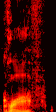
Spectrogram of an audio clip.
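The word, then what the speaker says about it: coif: stuff like this padded quaf or CIF if you would prefer to pronounce that way um this is only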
